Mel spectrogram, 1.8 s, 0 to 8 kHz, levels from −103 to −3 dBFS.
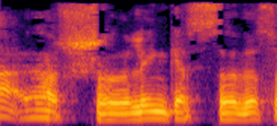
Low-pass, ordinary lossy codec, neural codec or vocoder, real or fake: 7.2 kHz; MP3, 32 kbps; none; real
